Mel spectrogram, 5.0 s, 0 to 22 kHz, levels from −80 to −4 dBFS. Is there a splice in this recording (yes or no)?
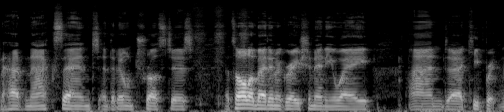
no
